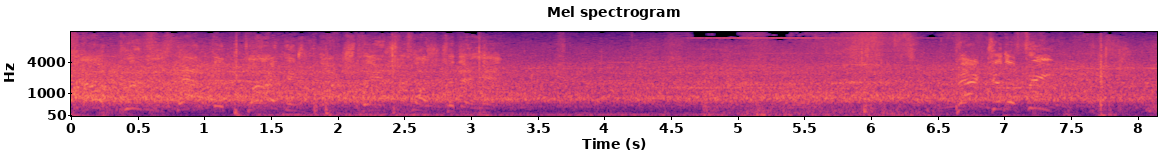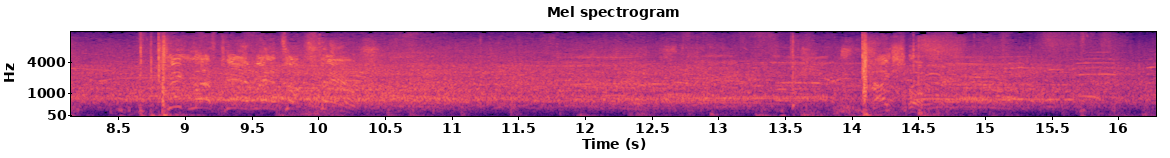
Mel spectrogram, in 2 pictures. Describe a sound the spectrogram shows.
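Punches thud against bodies in a fight.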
